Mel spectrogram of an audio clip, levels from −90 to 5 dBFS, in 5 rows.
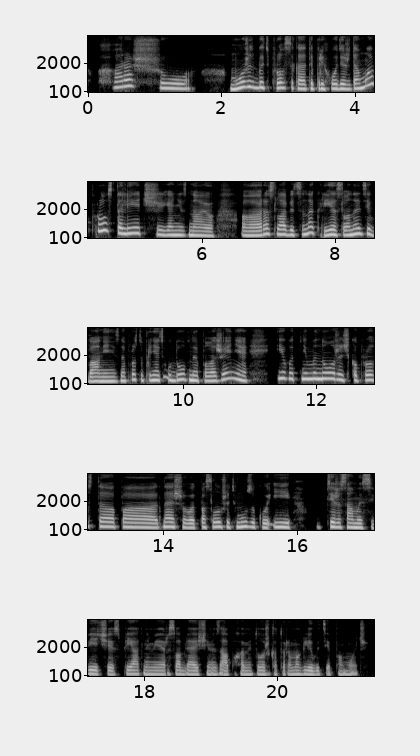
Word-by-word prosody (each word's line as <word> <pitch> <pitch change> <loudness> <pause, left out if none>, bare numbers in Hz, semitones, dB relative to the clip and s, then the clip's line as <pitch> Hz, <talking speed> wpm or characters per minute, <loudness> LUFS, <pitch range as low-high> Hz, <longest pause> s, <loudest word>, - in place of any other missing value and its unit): Хорошо. 225 -7 -1 0.6
Может 250 +8 +3
быть, 240 0 0
просто, 235 0 -1
когда 195 -1 +3
ты 210 - 0
приходишь 200 -1 +1
домой, 235 - +3
просто 370 -6 +2
лечь, 255 -1 +1
я 195 -1 0
не 190 0 +3
знаю, 180 -3 0 0.4
э, 175 0 +2
расслабиться 215 -2 +1
на 275 +3 +2
кресло, 195 -2 +1
на 235 +4 +4
диван, 185 -6 +2
я 180 0 +3
не 185 0 +2
знаю, 195 +1 -2
просто 240 -2 -3
принять 220 0 +2
удобное 225 +1 +3
положение 205 +4 0 0.4
и 300 0 +2
вот 280 -2 -3
немножечко 275 -5 +3
просто 215 -2 0
по 180 -3 +1
знаешь, 195 -1 +1
вот 170 -2 0
послушать 195 +1 -2
музыку 195 -3 +1
и 185 0 +1 0.5
те 200 -1 +3
же 185 - 0
самые 175 -2 +2
свечи 155 -2 -4
с - - -13
приятными 150 -2 -5
расслабляющими 145 -1 -5
запахами 140 0 -6
тоже, 150 0 -7
которые 145 0 -10
могли 150 0 -3
бы 140 +1 -6
тебе 145 - -10
помочь. 145 +2 -10
200 Hz, 140 wpm, -23 LUFS, 175-230 Hz, 0.6 s, на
